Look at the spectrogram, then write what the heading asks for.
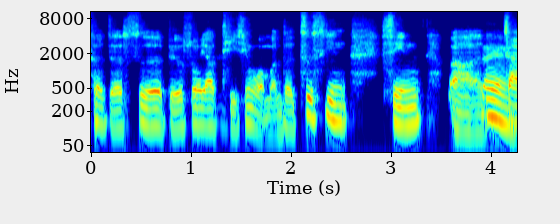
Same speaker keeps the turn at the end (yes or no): yes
